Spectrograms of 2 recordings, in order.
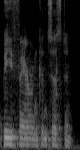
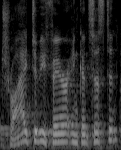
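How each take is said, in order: First: Said in the usual way. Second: Slow read with a rise; "try" included, drawn out with a rising end; first wording. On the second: Shown as a demonstration. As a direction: read out "try to be fair and consistent" slowly, ending up. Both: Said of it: "I guess I should have said".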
